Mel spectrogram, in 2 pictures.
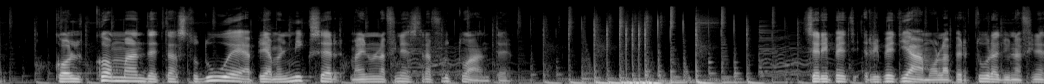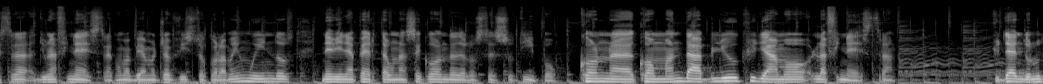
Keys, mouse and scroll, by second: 4.0 super+2, 7.5 super+2, 19.4 super+w.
